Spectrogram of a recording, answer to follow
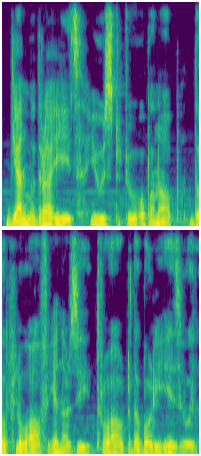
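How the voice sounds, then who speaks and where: A woman leads a guided meditation in a very deep voice with an even, nearly flat melody. She gives gentle, measured instructions as a yoga teacher would, with faint music behind her.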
